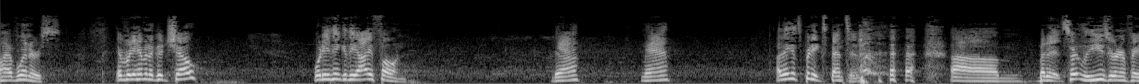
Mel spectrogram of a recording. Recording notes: OS X Hints at Macworld Expo 2007. Live recording from the 2007 Mac trade show.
